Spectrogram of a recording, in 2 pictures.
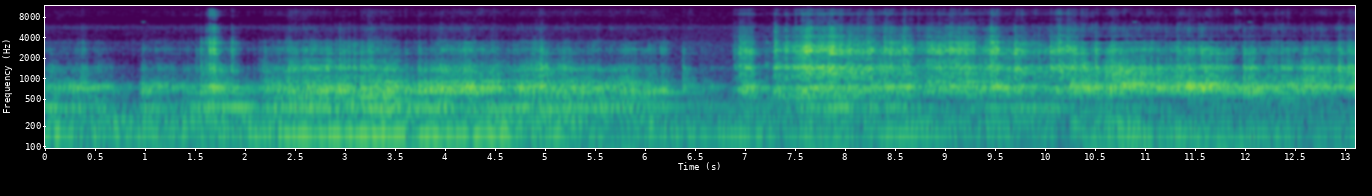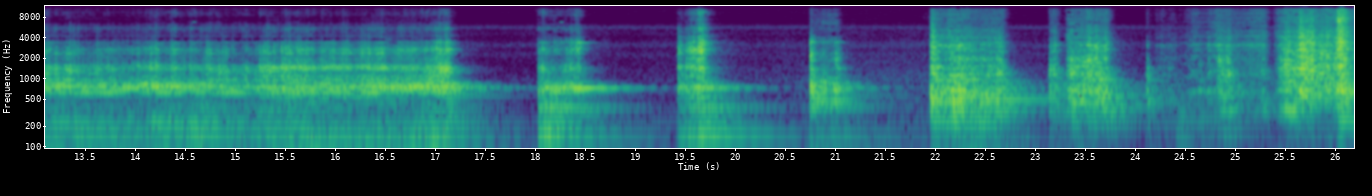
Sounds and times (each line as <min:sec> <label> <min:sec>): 0:00.0 Night Metal Drag 0:26.1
